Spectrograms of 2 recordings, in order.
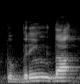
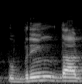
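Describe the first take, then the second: No difference in how they are said.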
